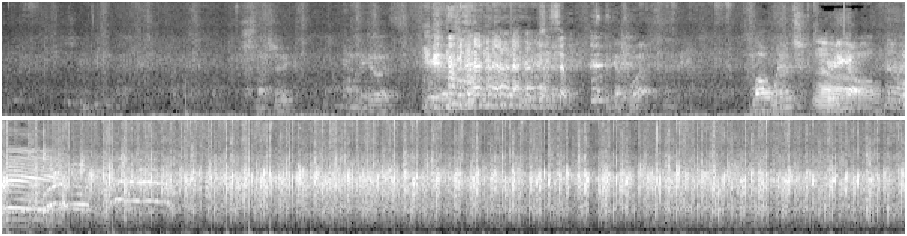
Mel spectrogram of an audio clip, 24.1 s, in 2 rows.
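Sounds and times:
speech: 0:03.6 - 0:04.1, 0:10.0 - 0:12.2
laughter: 0:05.6 - 0:08.6
faint cheers: 0:12.0 - 0:14.5
crowd applauding: 0:12.0 - 0:24.0.

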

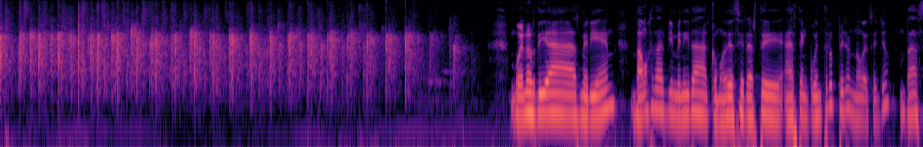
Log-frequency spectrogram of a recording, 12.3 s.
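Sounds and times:
school audience applause: 0:00.0 - 0:06.4
speech: 0:06.8 - 0:12.3.

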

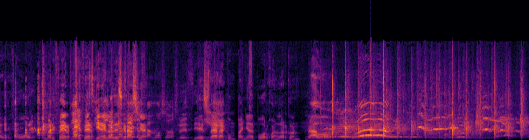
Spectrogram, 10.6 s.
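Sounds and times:
laughter: 0:00.0 - 0:02.9
speech: 0:00.0 - 0:07.6
applause: 0:06.4 - 0:10.5.

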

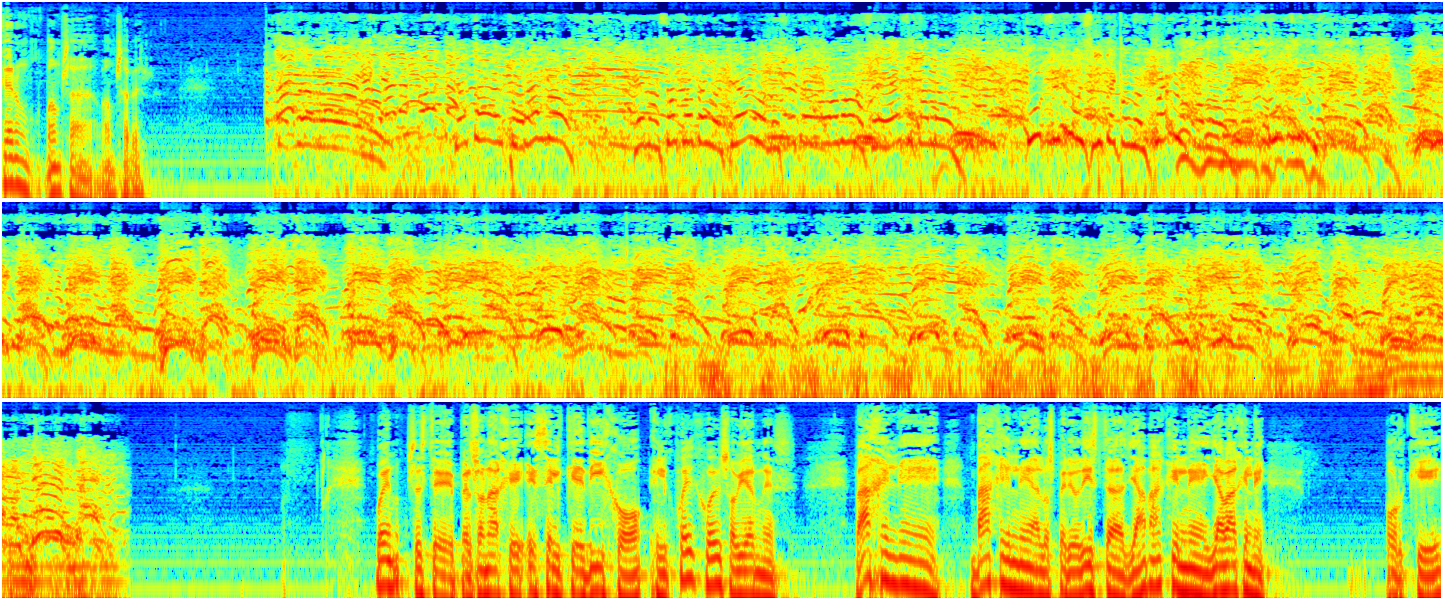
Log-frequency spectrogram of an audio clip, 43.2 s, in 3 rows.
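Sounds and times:
speech: 0:00.0 - 0:01.6, 0:32.6 - 0:36.8, 0:37.4 - 0:41.6, 0:42.7 - 0:43.2
protesters shouting at departing official: 0:02.6 - 0:30.2.

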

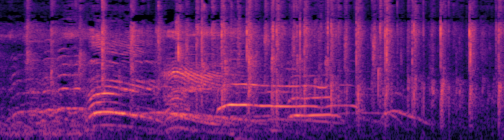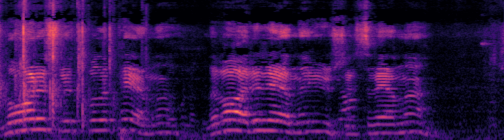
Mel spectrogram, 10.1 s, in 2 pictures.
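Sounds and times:
voices whooping and calling out: 0:00.0 - 0:04.4
crowd applauding: 0:00.0 - 0:06.6
speech: 0:05.4 - 0:09.4.

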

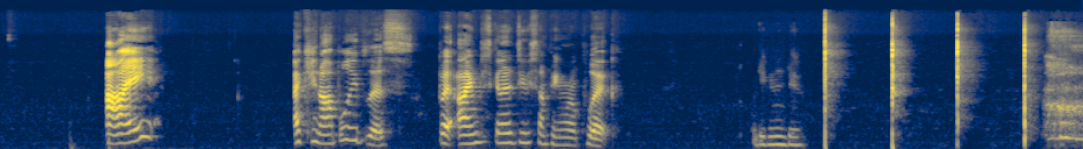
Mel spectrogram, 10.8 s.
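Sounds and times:
speech: 0:01.2 - 0:01.6, 0:03.0 - 0:06.2, 0:07.6 - 0:08.1
hand claps: 0:08.2 - 0:10.8.

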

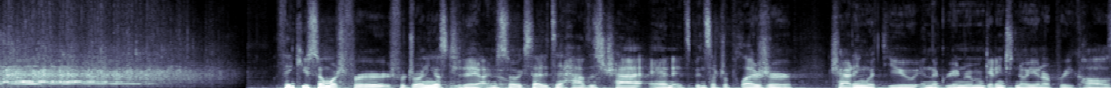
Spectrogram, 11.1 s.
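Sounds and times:
audience applause welcoming two guests on stage: 0:00.0 - 0:02.4
speech: 0:02.8 - 0:11.1.

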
